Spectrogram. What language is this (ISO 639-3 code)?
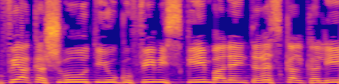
heb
